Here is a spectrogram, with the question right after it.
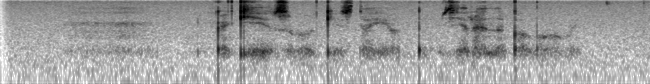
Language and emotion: Russian, neutral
